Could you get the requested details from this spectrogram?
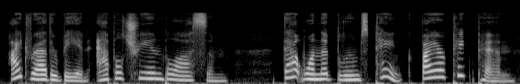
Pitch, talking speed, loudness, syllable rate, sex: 230 Hz, 185 wpm, -19 LUFS, 4.9 syllables/s, female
